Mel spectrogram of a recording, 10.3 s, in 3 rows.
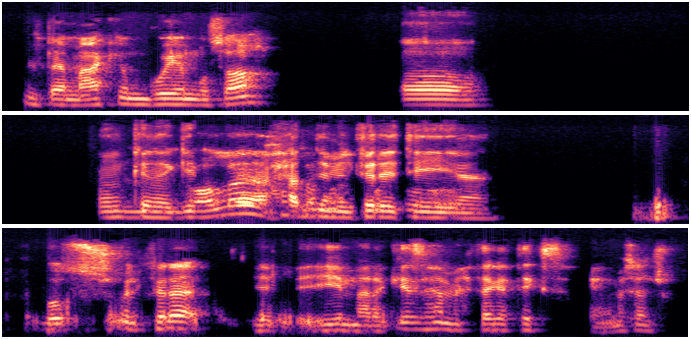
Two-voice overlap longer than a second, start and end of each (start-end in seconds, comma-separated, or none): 4.0-5.8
